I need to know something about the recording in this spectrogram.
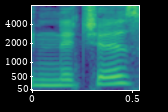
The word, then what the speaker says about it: niche: i hear that expression i wish that i didn't have to say niches because i actually prefer to say niche but riches doesn't rhyme with niche so the riches are in the niches so experts are the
